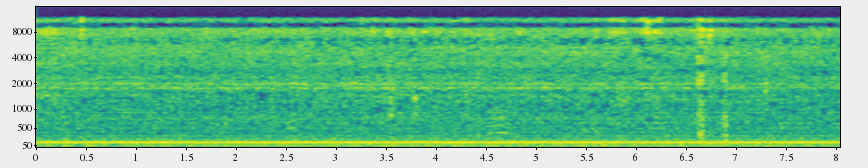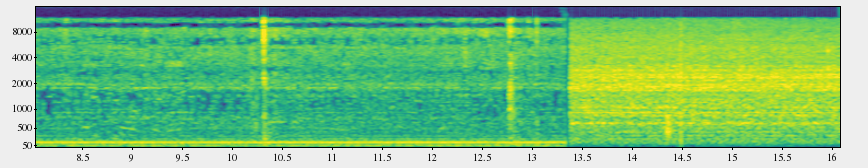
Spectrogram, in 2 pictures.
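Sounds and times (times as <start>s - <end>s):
engine idling: 0.0s - 16.0s.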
